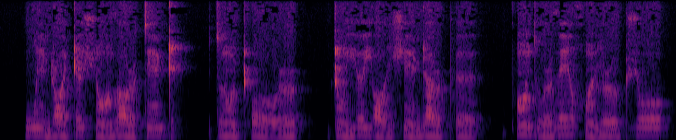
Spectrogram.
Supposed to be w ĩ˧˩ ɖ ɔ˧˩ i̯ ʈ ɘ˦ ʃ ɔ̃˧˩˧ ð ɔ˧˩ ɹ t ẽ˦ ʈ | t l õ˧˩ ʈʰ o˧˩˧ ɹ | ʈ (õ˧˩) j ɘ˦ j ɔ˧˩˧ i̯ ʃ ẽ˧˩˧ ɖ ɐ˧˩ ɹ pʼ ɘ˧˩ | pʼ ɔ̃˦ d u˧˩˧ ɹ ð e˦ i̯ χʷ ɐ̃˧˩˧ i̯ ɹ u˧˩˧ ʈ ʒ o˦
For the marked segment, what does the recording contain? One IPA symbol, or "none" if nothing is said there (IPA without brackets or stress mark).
õ˧˩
